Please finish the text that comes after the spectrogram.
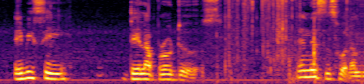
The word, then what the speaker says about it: Brodeuse: at StitchCon, and I love the way she pronounces this. But I'm gonna try it. It's Jardin Privé. It's ABC de la Brodeuse. So I can't roll my R's. So it's ABC de la Brodeuse.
